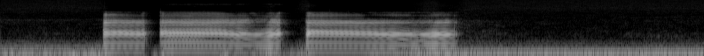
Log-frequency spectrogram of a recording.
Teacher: And now we have the front mid unrounded vowel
